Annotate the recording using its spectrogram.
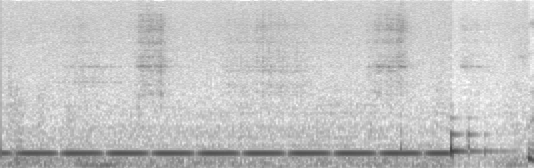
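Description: iPad Pro's Face ID enrolment tone: a single low steady tone that pulses about three times a second while the head-movement scan runs. It stops with a short click about three and a half seconds in, as the first scan completes.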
